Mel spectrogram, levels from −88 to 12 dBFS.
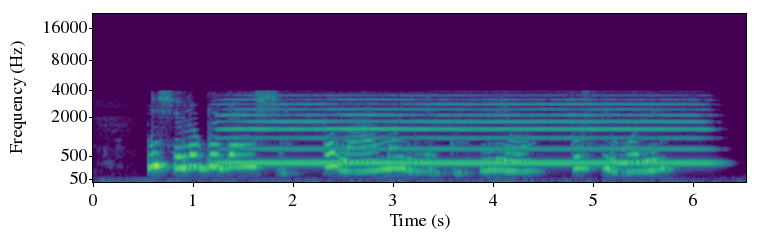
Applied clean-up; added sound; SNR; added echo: none; Wind instrument, woodwind instrument; 3 dB; reverberation time 0.4 s.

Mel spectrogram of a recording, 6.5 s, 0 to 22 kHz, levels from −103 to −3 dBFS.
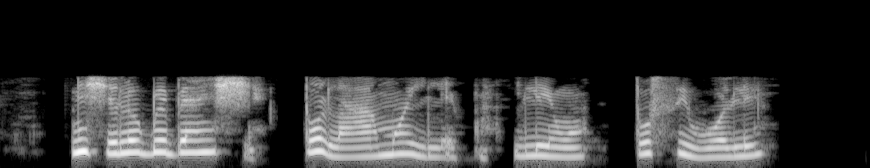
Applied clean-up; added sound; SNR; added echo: none; none; none; none.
